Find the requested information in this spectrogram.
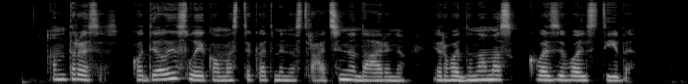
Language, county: Lithuanian, Šiauliai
